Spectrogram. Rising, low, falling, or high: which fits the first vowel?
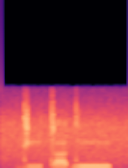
low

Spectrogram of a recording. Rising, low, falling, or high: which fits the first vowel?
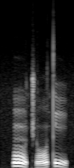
falling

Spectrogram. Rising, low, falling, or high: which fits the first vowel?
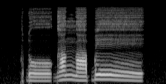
low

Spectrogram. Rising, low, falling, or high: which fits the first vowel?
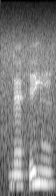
low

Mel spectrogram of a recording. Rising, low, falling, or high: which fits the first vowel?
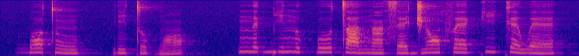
high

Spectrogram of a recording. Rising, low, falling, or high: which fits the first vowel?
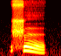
falling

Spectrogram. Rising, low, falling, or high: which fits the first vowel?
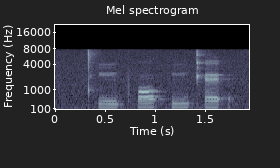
low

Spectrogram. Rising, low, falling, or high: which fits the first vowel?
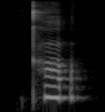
high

